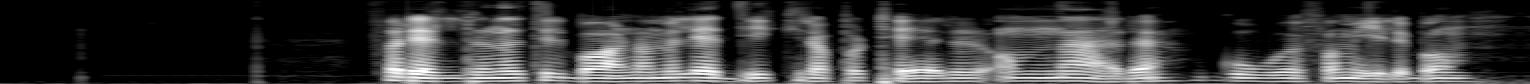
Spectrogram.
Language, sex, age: Norwegian, male, 27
